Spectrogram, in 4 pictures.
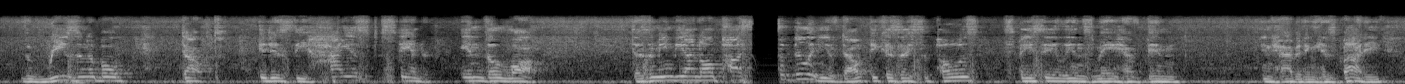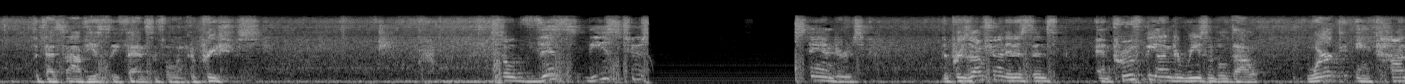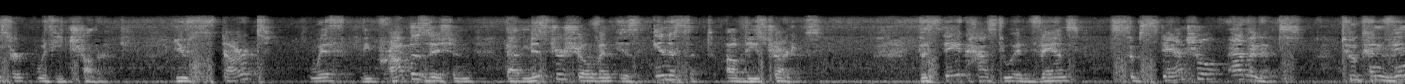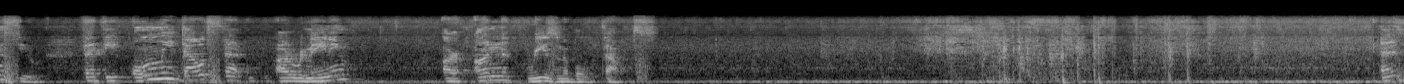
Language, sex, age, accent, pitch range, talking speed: English, male, 40-59, American, 125-150 Hz, 95 wpm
